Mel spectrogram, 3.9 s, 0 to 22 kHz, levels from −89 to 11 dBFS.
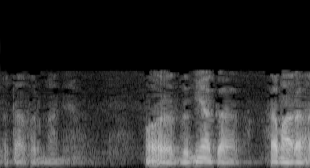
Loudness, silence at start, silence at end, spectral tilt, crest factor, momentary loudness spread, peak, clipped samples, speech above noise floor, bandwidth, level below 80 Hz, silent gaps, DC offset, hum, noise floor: -22 LUFS; 0 s; 0 s; -11.5 dB/octave; 20 dB; 19 LU; -4 dBFS; under 0.1%; 30 dB; 4 kHz; -54 dBFS; none; under 0.1%; none; -50 dBFS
